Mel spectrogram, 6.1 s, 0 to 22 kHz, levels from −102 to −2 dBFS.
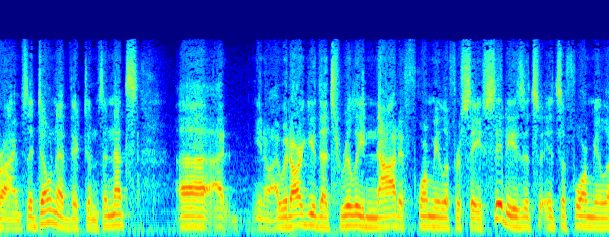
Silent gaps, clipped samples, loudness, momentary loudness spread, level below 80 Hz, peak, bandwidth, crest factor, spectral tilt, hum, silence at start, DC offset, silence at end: none; under 0.1%; -29 LUFS; 8 LU; -62 dBFS; -12 dBFS; 12 kHz; 18 dB; -5.5 dB/octave; none; 0 s; under 0.1%; 0 s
